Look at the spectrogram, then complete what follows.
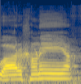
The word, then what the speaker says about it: वार्ष्णेय: स्त्रीषु दुष्टासु वार्ष्णेय। ठीक, वार्ष्णेय में कोई विसर्ग नहीं है, या का पूर्ण उच्चारण करना है।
